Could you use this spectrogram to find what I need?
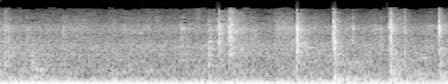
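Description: A landing net knocks against a deck.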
